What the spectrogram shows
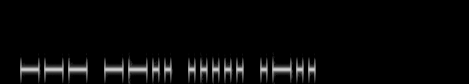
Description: Morse code, heard as a keyed tone, about 21 wpm, 700 Hz. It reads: OZ5L
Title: DXCC-100 Call Signs - 4 Characters - Repeated 3x - 20wpm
